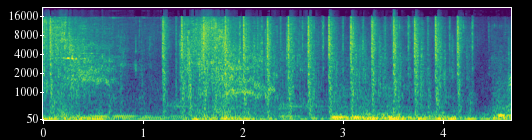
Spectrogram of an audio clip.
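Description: Rapid bursts of gunfire ring out in the video game Starfield, a dense fusillade of shots repeating over a low droning background, loud and continuous with brief gaps.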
